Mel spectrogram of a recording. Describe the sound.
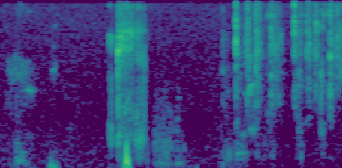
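Computer keyboard typing while card details are copied and pasted, a scattered series of quiet clicks in short clusters, sounding thin and muffled as if through a phone line.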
